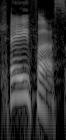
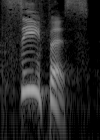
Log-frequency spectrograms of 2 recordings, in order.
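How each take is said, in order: First: The name begins with a k sound. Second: The name begins with an s sound. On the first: The speaker calls it right. "It's a kappa. It's a kuh" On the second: The speaker calls it wrong. "No, it's not Cephas. All right, there is no C here"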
